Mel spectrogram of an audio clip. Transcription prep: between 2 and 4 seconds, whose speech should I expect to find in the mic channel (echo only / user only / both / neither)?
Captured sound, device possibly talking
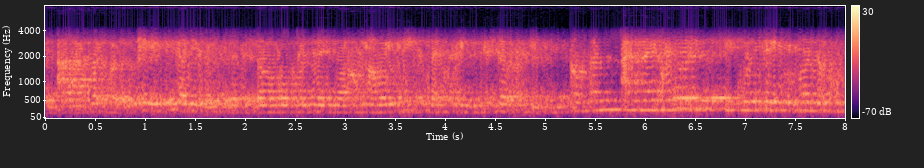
both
